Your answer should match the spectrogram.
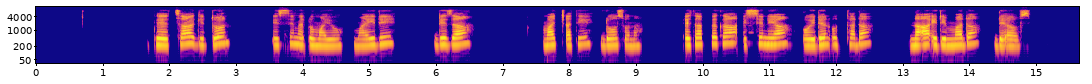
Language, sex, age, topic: Gamo, female, 25-35, government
